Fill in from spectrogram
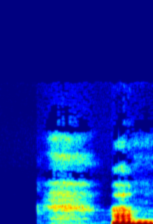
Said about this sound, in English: Sorry, just having another swig of coffee before I start croaking again. Won't make a difference, just croaked anyway, didn't I? Now I've got to clear my throat again.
